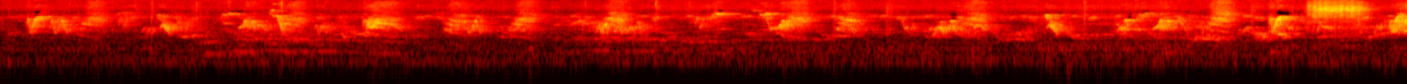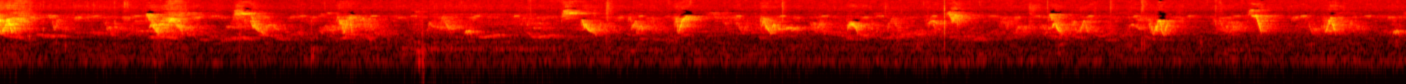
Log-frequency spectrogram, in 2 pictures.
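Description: Birds chirping in a continuous run of short, high calls, a few every second.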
